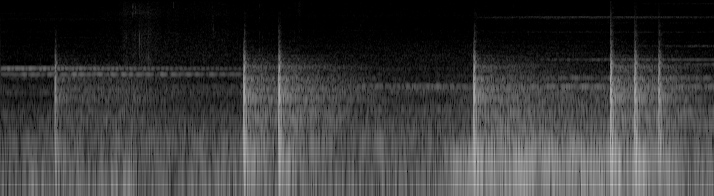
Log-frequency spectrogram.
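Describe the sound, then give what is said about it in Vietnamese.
Knocking on a door: seven sharp, hollow raps in irregular groups, a single knock, then a pair, another single, then a quick triple, over a quiet low background hum. “Trong cơn mơ màng, tôi nghe có tiếng gõ cửa vang lên.”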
